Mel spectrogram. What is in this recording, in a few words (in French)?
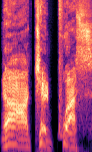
Engineer negative vocalization, fr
